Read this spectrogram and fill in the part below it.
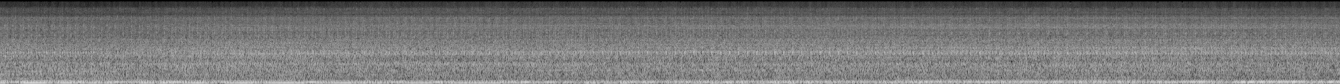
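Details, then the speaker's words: Freshly rebuilt 170 slant six in a Valiant, first run for cam break-in with the carburetor idle screw turned up to hold about 2,000 rpm for 20 minutes: steady, even high idle with a smooth low hum, no knocks or misses. "The idea here is we want to keep it running at around 2,000 RPM for around 20 minutes to get a good break-in on the cam. So we've already turned up the idle screw on the carburetor."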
